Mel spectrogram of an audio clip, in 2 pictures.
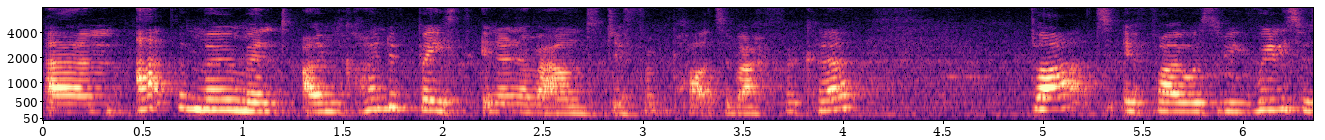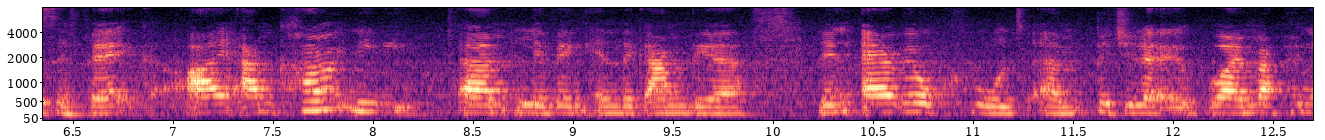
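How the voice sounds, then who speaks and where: Someone with an English accent speaks at a fairly quick pace with ordinary pitch variation, amid noticeable background noise and audible room echo. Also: woman. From England, Kent. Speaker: policy consultant and ethnographic researcher. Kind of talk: interview testimony.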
